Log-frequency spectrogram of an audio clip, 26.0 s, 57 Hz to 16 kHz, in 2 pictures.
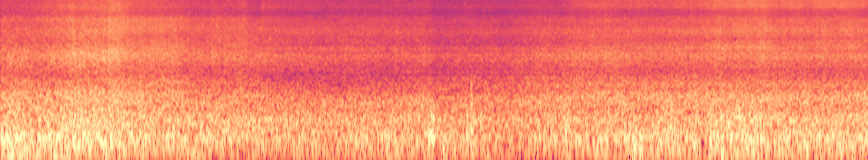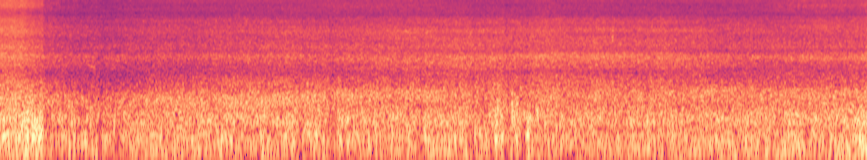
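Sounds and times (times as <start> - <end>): heavy surf breaking: 0.0 - 26.0
wind buffeting microphone: 6.0 - 26.0.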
